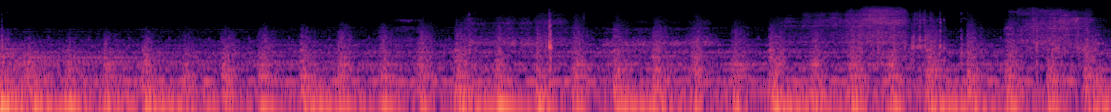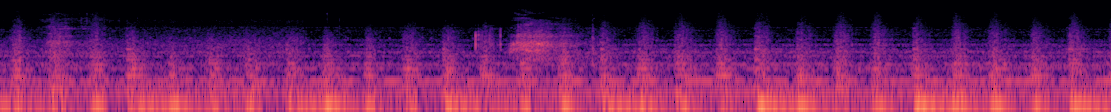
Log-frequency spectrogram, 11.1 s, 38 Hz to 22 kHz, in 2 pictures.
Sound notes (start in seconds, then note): 0.3 tense, suspenseful music; 3.9 Riley wincing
